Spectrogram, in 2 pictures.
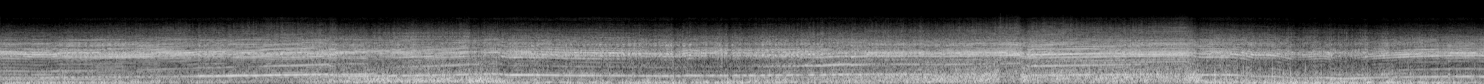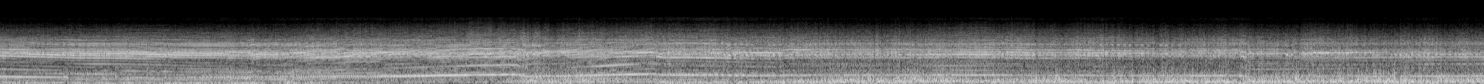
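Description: Supersport racing motorcycle engine heard from the onboard camera at racing speed, its pitch climbing under throttle and dropping at gear changes: a sharp fall about halfway through as the throttle closes, then a long climb and another drop about two-thirds of the way in.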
